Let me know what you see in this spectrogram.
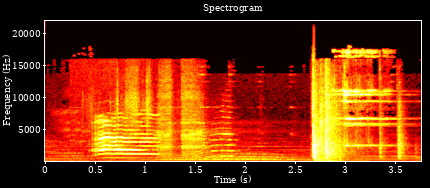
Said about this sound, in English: He closes the car door and goes on into the shop. A gust of wind blows the door open behind him, and the long-haired Moggy dashes in.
